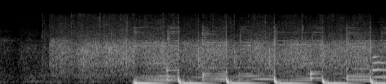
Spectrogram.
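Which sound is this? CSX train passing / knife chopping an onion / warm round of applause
warm round of applause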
